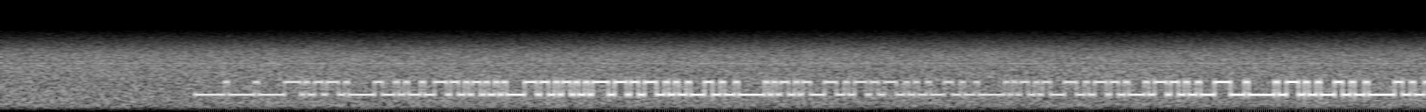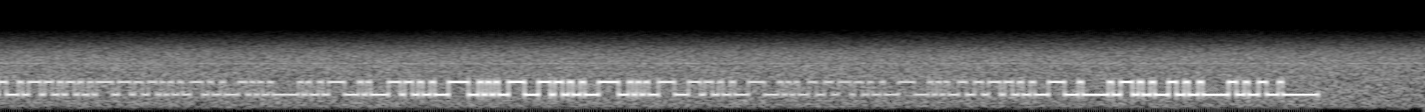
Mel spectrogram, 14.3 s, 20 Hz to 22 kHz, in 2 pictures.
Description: RTTY (50 baud, 450 Hz shift), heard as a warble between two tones, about 870 Hz centre, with radio static and fading. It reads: CQ DX DE N0SBN N0SBN K 9A0PC DE RA4FOX 569 569 968 968 9A0PC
